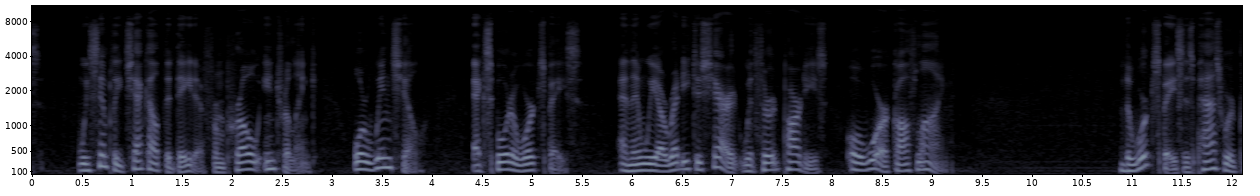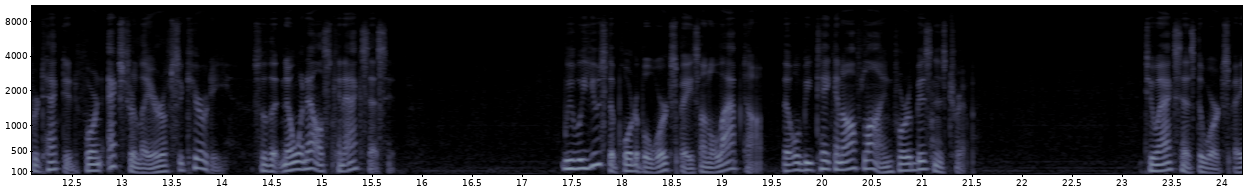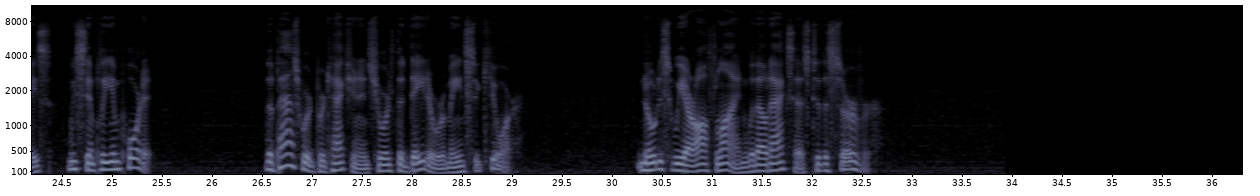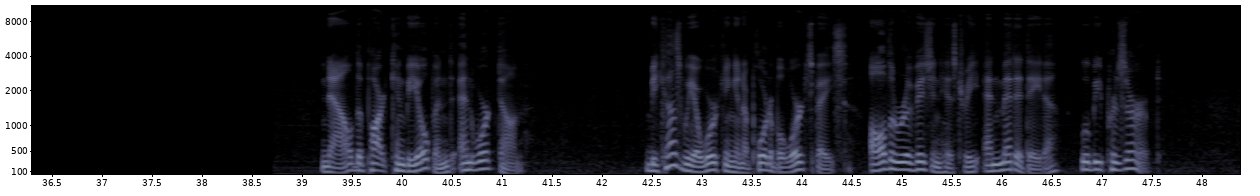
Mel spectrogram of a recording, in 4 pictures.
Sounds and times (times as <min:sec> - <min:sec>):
Speech: 0:00.0 - 0:09.2, 0:10.9 - 0:15.8, 0:17.4 - 0:21.6, 0:23.2 - 0:25.4, 0:26.5 - 0:29.1, 0:30.2 - 0:32.7, 0:39.2 - 0:41.3, 0:42.4 - 0:47.6.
